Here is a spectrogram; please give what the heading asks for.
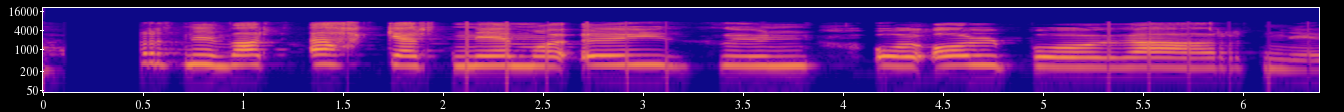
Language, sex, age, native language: Icelandic, female, 12, Icelandic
